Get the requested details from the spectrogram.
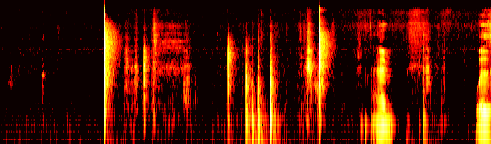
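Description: Small parts click and tap as they are handled.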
